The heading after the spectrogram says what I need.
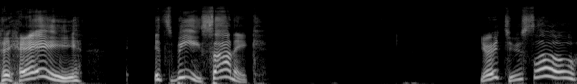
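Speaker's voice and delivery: very high-pitched, loud squeaking voice. Voice acting for chat, a squeaky Sonic voice. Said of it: "it started to squeak".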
